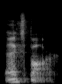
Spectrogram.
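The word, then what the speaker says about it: x̄: mean is x with a bar over it pronounced x bar symbol for population standard deviation is a sigma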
